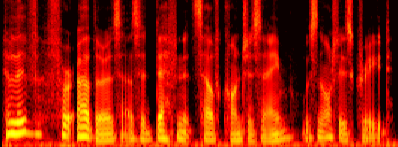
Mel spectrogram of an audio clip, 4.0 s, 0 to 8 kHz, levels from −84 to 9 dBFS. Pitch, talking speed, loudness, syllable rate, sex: 120 Hz, 210 wpm, -23 LUFS, 5.0 syllables/s, male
